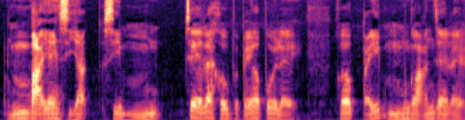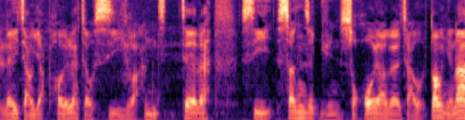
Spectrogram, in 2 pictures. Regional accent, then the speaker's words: Hong Kong; 我記得那時候去呢，我說我香港人，他問多我幾句，幾好招呼啊。

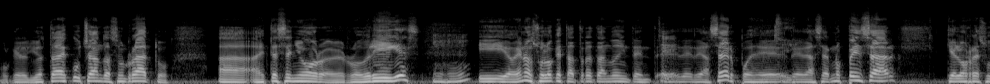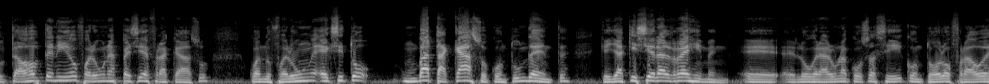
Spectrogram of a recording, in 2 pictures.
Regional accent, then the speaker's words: Venezuela; nos tenemos que felicitar como venezolanos por lo que pasó ayer, ¿no?

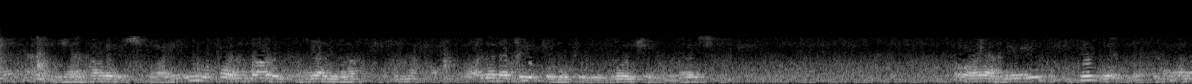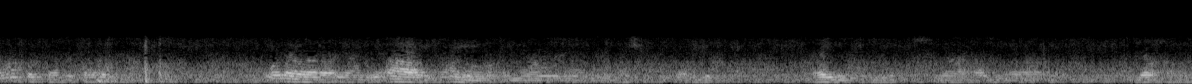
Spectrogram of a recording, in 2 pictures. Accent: Syria; now in Amman, Jordan; وسوري مثلي

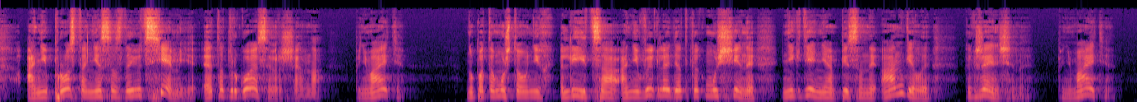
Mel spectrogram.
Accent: Kyiv, Ukraine; Но я родился и вырос в Киеве. И в Киеве очень много таких зданий.

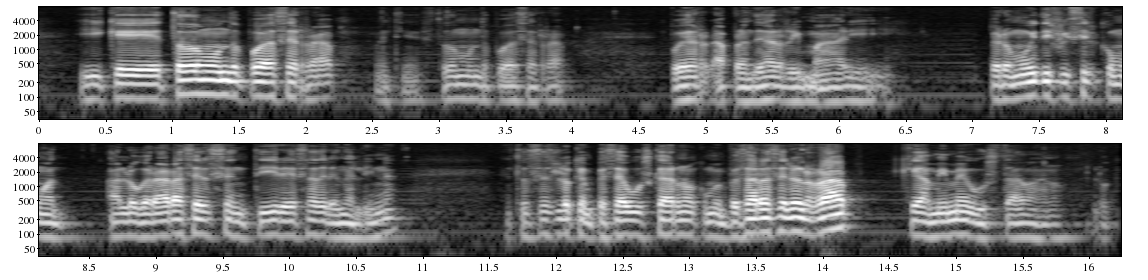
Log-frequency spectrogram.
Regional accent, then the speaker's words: Veracruz, Mexico; now in Querétaro, Mexico; Yo soy originario de Veracruz, soy nacido en Veracruz, llegué a Querétaro por primera vez como en 2001, después me regresé, después volví a llegar y ya como por el 2004 me quedé y ya no me fui, y aquí me quedé.

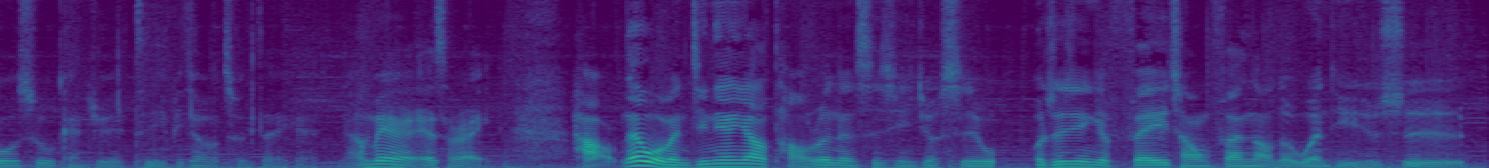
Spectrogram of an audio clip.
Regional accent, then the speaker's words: Taiwan; 虽然我们从小就是在台湾长大嘛

